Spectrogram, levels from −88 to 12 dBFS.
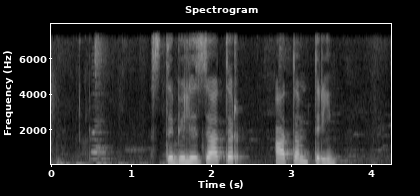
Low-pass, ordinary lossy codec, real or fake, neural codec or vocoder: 7.2 kHz; none; real; none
